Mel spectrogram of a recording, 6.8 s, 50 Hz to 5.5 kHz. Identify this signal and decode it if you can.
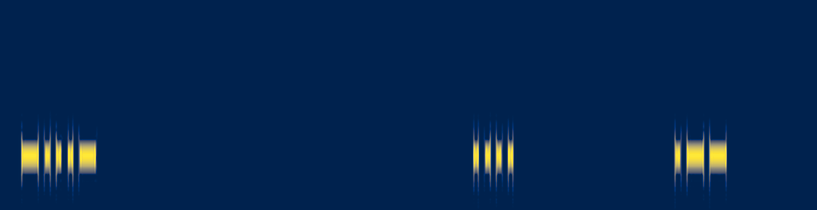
Morse code, heard as a keyed tone, about 25 wpm, spaced as for 6 wpm, 600 Hz. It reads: <BT> HW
